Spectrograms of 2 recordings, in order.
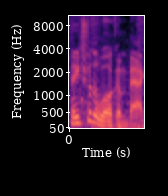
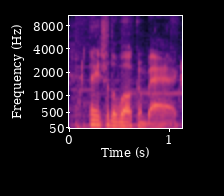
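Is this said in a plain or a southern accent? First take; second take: plain; southern. First: It is said in the speaker's plain accent. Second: It is said in a strong southern accent.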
